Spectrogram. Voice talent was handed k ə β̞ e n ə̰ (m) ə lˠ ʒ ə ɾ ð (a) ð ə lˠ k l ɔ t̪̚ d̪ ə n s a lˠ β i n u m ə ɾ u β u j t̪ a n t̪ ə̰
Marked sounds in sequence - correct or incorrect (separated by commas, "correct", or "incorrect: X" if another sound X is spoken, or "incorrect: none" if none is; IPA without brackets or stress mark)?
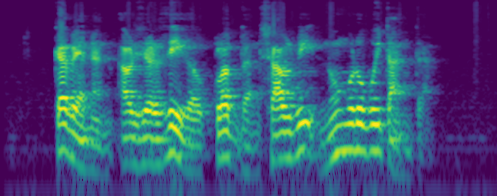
incorrect: n, incorrect: i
